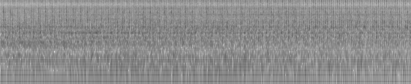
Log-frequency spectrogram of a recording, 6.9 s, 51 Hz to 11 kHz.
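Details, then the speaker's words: Isuzu NPR diesel, first start after 11 years parked, bad fuel, new pistons, sleeves and valves, cold at raised high idle: steady clatter with a quick valve-like tap that comes and goes and disappears once warm. "For some reason it has a little bit of a valve rattle or tap, like a valve adjustment, but it comes and goes. As soon as it warms up, it goes away."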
